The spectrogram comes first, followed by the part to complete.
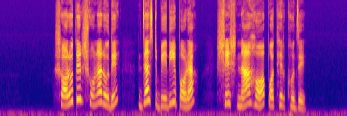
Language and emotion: Bengali, neutral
